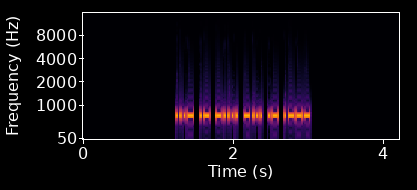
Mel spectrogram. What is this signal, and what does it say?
Morse code, heard as a keyed tone, about 42 wpm, 700 Hz. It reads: VA6BAJ
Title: DXCC-100 Call Signs - 6 Characters - Repeated 3x - 45wpm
